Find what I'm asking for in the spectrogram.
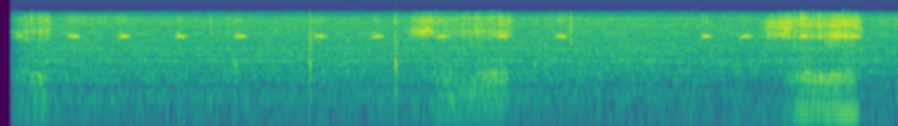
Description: my puggle snoring loud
